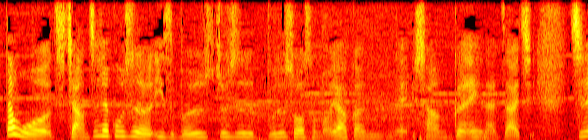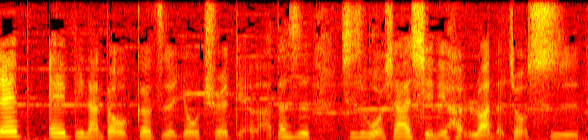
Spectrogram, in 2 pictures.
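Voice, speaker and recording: A woman's voice: medium pitch, a little fast, few pauses, a little hiss or hum. A young woman hosts a podcast, telling a personal story in a rambling, hesitant way that keeps correcting itself. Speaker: podcast host.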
